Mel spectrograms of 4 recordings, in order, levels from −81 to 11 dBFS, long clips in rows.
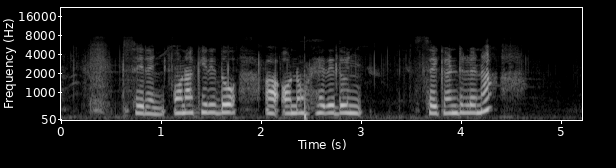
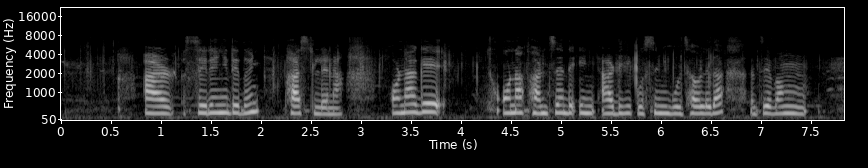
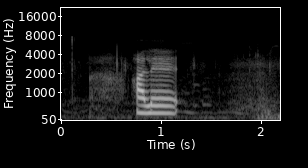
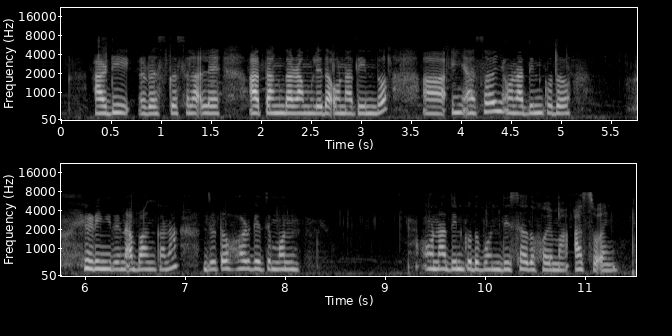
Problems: background sounds at intervals, background conversations at intervals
